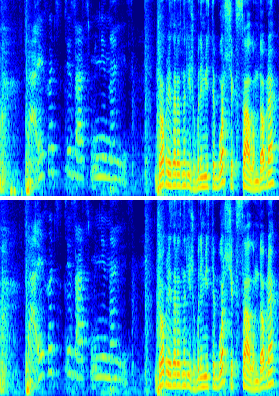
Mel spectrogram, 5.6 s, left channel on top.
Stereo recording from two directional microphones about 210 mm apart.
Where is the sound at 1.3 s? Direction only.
10° right (ahead or behind).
